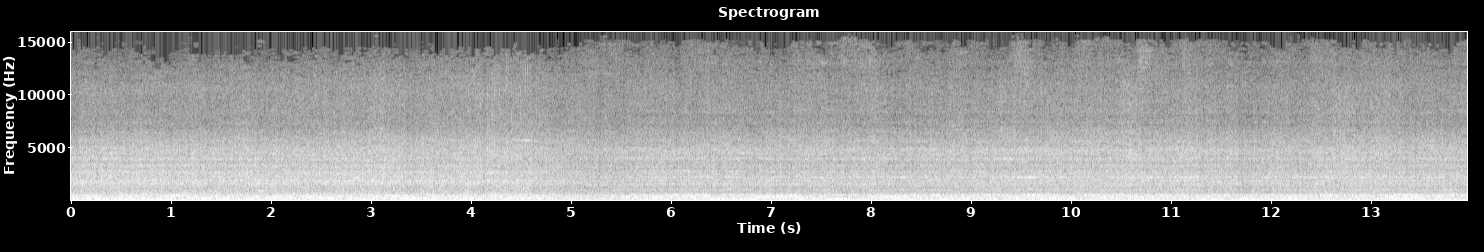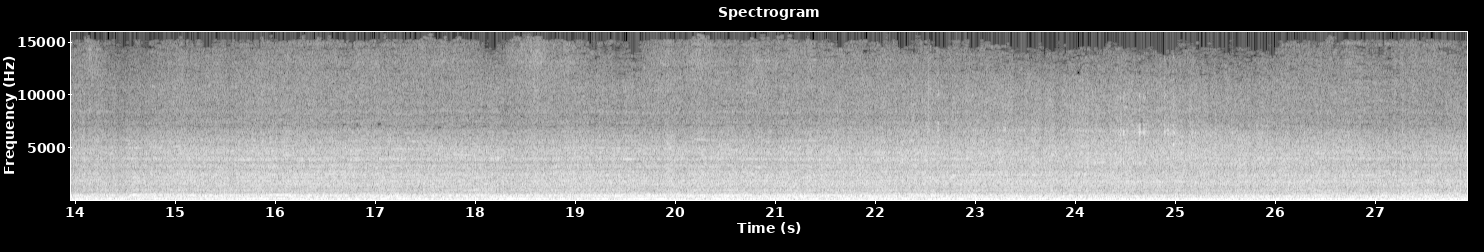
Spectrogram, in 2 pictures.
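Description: A long freight train rolls past close by.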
